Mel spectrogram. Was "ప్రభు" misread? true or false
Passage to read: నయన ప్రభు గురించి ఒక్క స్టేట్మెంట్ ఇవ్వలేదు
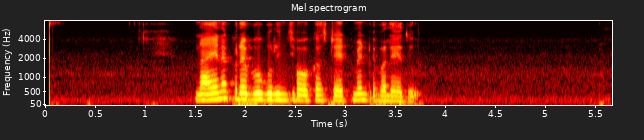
false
